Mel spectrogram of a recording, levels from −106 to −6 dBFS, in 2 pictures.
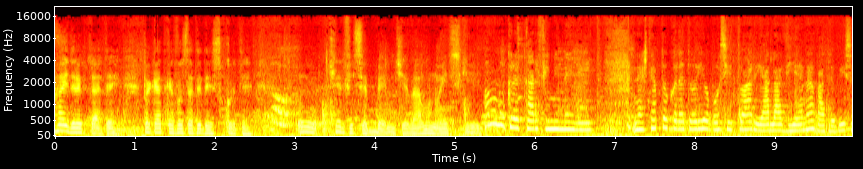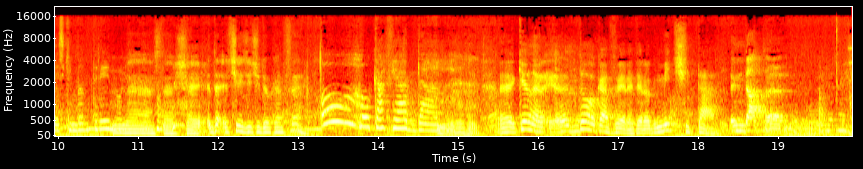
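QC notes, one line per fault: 1.29 s and 7.17 s, bit error spike: each is one sharp, broadband tick lasting a single sample, unrelated to the surrounding audio. A single flipped bit in a stored or transmitted sample pushes its value by a power of two, and it snaps back on the next sample. The impulse spreads energy across the whole spectrum. The peak reaches about -18 dBFS at 1.29 s and about -6 dBFS at 7.17 s, so the later tick is noticeably louder.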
